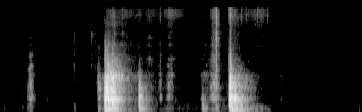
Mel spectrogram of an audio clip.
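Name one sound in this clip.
A wooden board knocks and bumps against a table.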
